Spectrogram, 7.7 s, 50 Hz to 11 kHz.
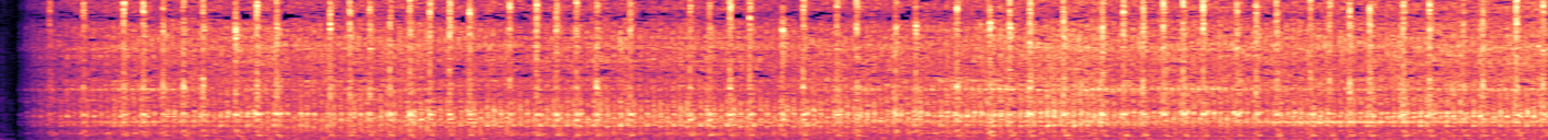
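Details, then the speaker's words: Renault Kangoo at 343,000 km, morning cold start: a loud idle with a fast, fairly regular metallic rattle of three or four ticks a second. The alternator overrunning clutch is suspected but not confirmed. "по утрам когда заводишь сейчас это послушаете"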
